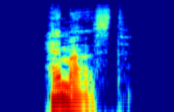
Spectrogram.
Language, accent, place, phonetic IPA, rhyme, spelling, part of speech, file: German, Germany, Berlin, [ˈhɛmɐst], -ɛmɐst, hämmerst, verb, De-hämmerst.ogg
- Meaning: second-person singular present of hämmern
